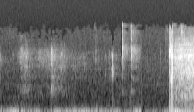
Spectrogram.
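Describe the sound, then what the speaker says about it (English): A computer keyboard key is pressed, giving soft scattered clicks followed by one sharper, louder key strike near the end, close and alone with no talk. "then hit the delete key on the keyboard"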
